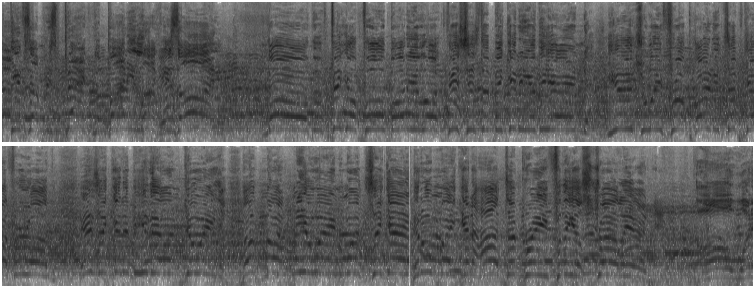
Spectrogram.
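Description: Arena crowd of many voices yelling and cheering steadily at an MMA fight, with frequent sharp slaps or knocks scattered through.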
